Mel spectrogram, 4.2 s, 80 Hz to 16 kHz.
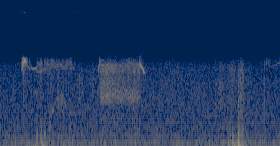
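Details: Two owlets compete for food as their mother feeds them at breakfast, 7 a.m., 7 March; harsh rasping hisses in short bursts, one long rasp in the middle, over low rumbling background noise.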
